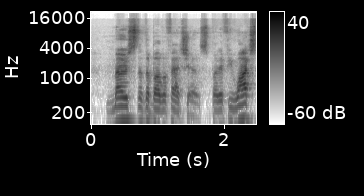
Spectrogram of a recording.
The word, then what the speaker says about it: Boba Fett: yeah hey that's actually how you say it boba fett good job i'm smart uh dave says ron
